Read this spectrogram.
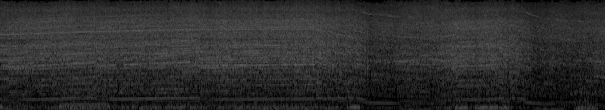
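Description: A racing car engine screams at high revs, its pitch dropping sharply when it slows for a corner and climbing again as it speeds up.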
